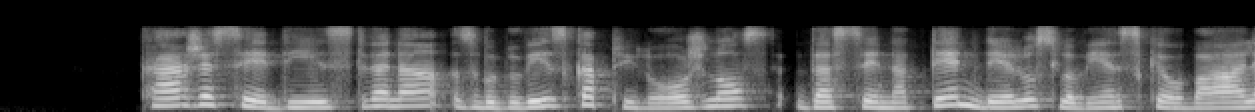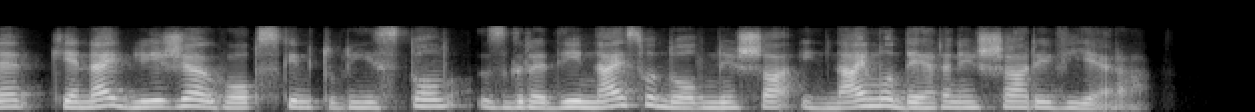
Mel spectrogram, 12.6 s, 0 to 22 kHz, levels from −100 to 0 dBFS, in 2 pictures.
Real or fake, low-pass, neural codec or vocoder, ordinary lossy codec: fake; none; codec, 16 kHz, 0.8 kbps, ZipCodec; none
